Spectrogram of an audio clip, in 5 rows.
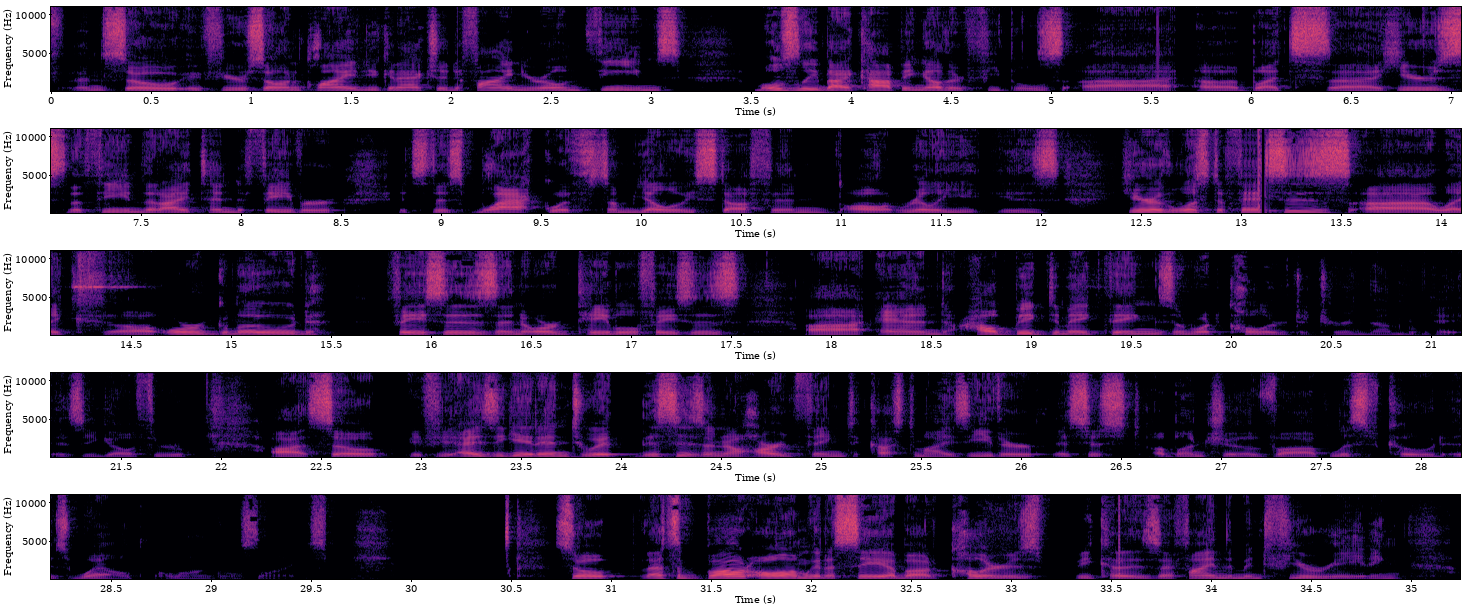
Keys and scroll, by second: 1.4 ctrl+x, 1.6 d, 1.9 Return, 4.2 typing, 4.7 Return, 6.0-6.9 typing, 10.8 ctrl+p, 11.3 ctrl+p, 11.4 ctrl+p, 11.7 ctrl+n, 12.6 ctrl+n, 13.1-14.3 ctrl+n, 14.3-15.8 typing, 16.7 ctrl+a, 18.0 ctrl+p, 18.0 a, 18.7 alt+f.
